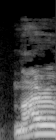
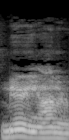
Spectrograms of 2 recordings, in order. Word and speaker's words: Maryna: you look at it myra morose you have to watch her fight if you watch her fight against myra buenos silva and i keep saying her name wrong it's mariana remo morose but when you watch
